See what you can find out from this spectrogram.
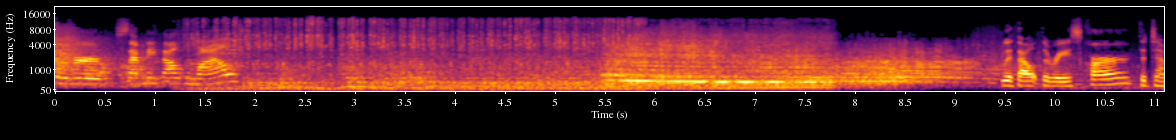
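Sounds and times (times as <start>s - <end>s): race car engine at speed: 0.9s - 11.0s.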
